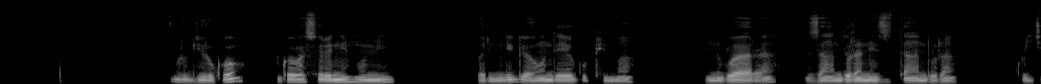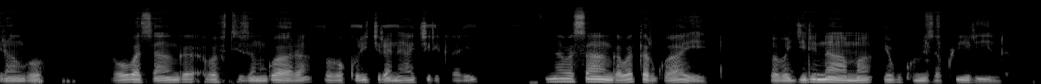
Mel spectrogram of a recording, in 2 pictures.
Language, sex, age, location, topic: Kinyarwanda, male, 25-35, Huye, health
